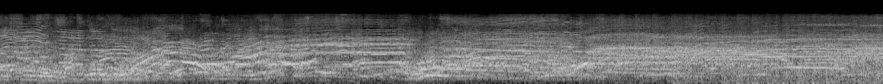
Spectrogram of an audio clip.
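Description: A crowd of spectators shouts and cheers loudly outdoors.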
